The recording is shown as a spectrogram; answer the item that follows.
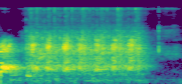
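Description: Battery-powered ChiChi Love plush toy chihuahua's motor and gears whirring with a rhythmic clatter of about five beats a second as it moves in response to a voice command. The sound stops shortly before the end.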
